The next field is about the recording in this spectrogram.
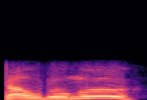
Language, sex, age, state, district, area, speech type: Bodo, male, 60+, Assam, Baksa, rural, conversation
